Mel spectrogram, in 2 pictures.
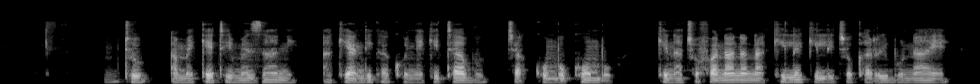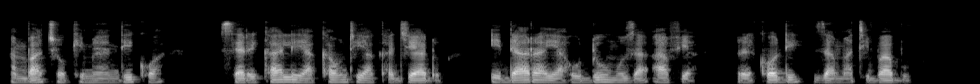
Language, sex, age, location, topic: Swahili, male, 25-35, Nairobi, health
